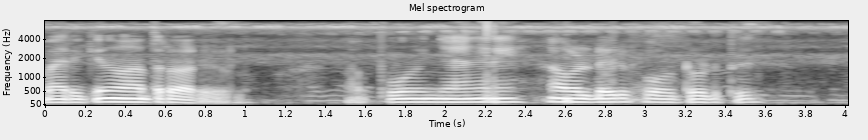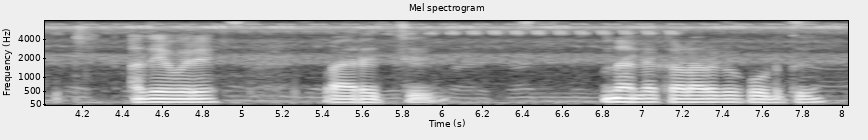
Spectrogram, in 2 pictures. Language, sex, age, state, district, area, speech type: Malayalam, male, 30-45, Kerala, Palakkad, rural, spontaneous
